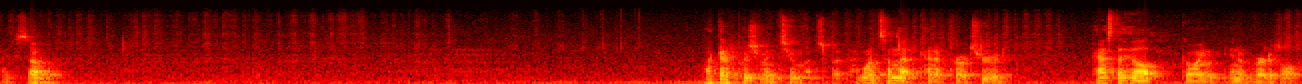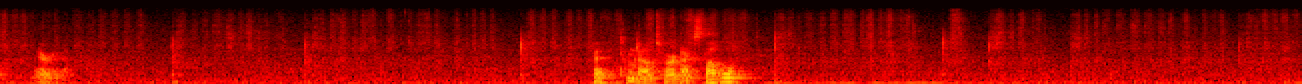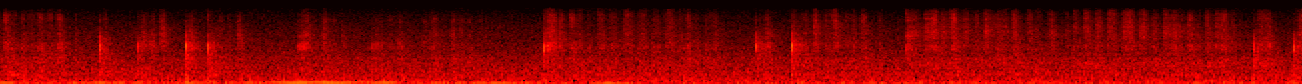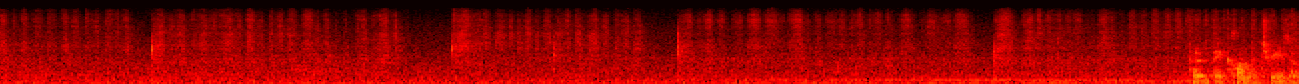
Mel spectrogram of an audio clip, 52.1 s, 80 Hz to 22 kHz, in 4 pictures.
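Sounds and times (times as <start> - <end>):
charcoal scratching on paper: 0.4 - 6.5, 12.4 - 30.7, 31.4 - 52.0.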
